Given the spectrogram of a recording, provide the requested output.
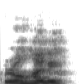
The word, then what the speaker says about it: Rouhani: Rouhani? – Yep, Rouhani.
